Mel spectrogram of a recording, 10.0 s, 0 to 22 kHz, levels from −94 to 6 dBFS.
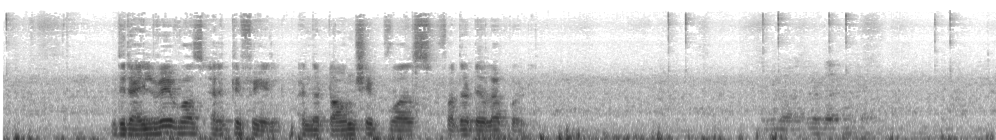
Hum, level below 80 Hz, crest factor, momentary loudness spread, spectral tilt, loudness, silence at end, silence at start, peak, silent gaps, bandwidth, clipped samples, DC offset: none; -34 dBFS; 20 dB; 26 LU; -5.5 dB/octave; -21 LUFS; 0 s; 0.05 s; -2 dBFS; none; 16.5 kHz; under 0.1%; under 0.1%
